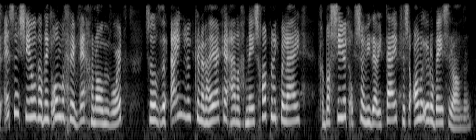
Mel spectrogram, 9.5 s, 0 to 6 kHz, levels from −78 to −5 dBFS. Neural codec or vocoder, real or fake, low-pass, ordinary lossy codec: codec, 16 kHz, 1 kbps, FreqCodec, larger model; fake; 5.4 kHz; none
